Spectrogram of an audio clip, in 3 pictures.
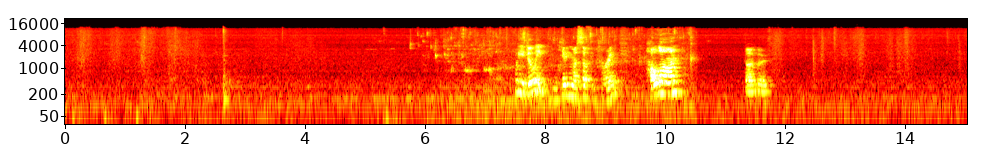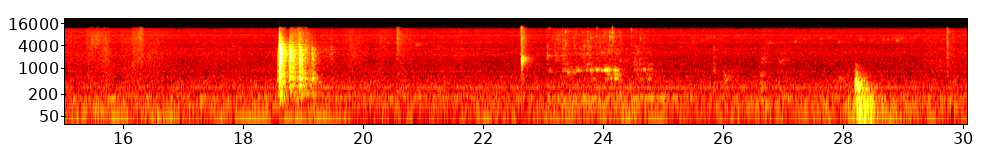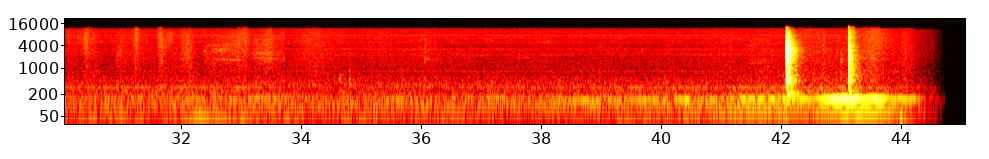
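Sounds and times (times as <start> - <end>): low steady hum: 0.0 - 44.7
liquid pouring into a glass: 5.7 - 9.7, 23.0 - 24.9.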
